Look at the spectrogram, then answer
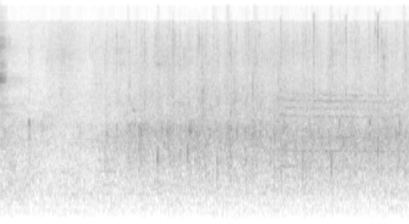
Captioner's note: audience applauds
